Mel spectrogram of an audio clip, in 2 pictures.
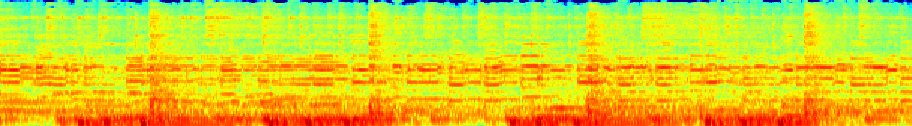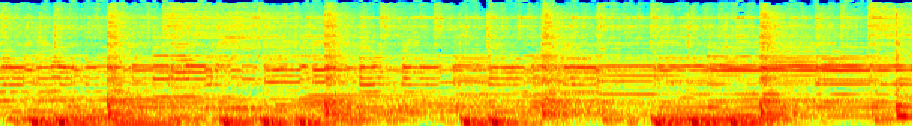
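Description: Bağlama (long-necked Turkish saz) played live, picking out a melodic instrumental line, over a low accompaniment that pulses in regular beats.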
